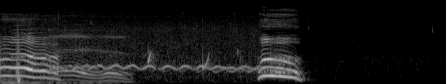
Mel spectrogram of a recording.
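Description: An animated character's wordless cartoon voice: a wobbling, falling moan over a held warbling tone, then a short loud cry about two and a half seconds in. The last second is silent.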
